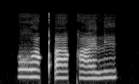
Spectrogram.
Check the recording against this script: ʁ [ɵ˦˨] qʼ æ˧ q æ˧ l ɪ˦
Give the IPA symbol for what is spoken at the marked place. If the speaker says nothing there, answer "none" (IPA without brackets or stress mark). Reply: ʊ˦˨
